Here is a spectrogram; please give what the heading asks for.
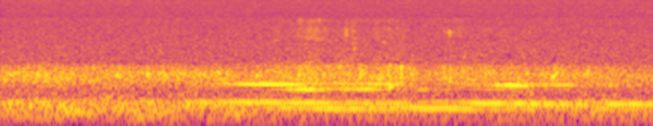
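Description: Whale song: low, drawn-out tonal moans that slide gently in pitch over a steady underwater rumble.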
